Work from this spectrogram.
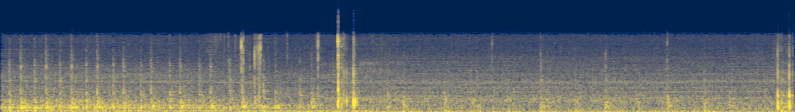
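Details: Ford Mustang: irregular dull thumps and pops from the rear end over road rumble, only when off the accelerator (coasting); varies with wheel speed, not RPM. Differential fluid added with no effect; diff cover not yet pulled. Rear end thumping on coast.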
